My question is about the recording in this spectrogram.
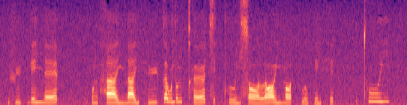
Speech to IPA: fyː˨k̚je˧jn̪ɛː˨˥p̚ | pʊ˨˩ŋhaː˨jn̪aː˨j hyː˧kɐ˥wjʊ˥ŋ kʰœː˨˥t͡sɪ˨˥k̚pʰuː˨˩j sɔː˨˩lɔː˧jmɔː˨t̚ kʷɐ˨˩wke˨˩j hɪ˨k̚ | t̪ʰuː˥j

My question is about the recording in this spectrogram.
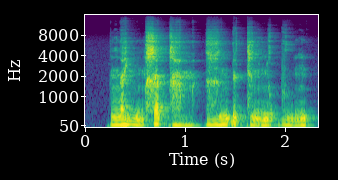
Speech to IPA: ŋa˨˦jmḭ˧˨mxa˦˥k̚xa̤˨˩m | ɣɨ˨˦nɗə˦˥t̚xḛ˧˨ŋɲɔ˨˩p̚ vu˧˩˨ŋ

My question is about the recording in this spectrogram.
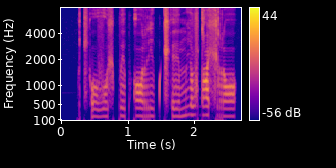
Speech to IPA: t͡sʼo˨vo˨ʃ pe˨pkɔ˨ri˨pt͡ʃʼe˨ mi˦vdˤi˦ʃ rɔ˦

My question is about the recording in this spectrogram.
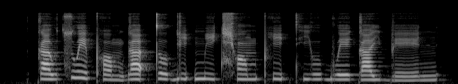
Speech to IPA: ka˧wt͡swe˥˧pʰɔ˨˩m ɡa˦ʔt̪o˥˧ɡi˦ʔ mi˥˧t͡ɕʰɔ̃˦mpʰi˦ʔ t̪ʰju˦bwe˦ɡa˦j be˨˦n

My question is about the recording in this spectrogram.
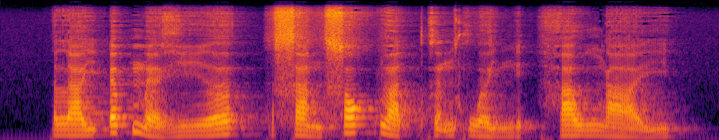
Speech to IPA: la˨˦jʔɛ˦˥p̚mɛ˧˩ɣi˨˦ə̯ | sa˧˩nsɔ˦˥k̚va˨˩t̚ kə̰˧˥nkwə˧˩jŋi˨˩t̚ ha˧wŋa˧˩˨j

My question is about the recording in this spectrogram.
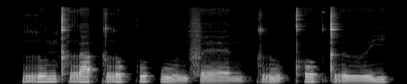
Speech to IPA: ru˥˩nkʰra˥˩ʔ kro˦˥k̚ʔu˥˩k̚ wu˨˩nfɛː˨˩n | kru˨˩ʔkʰo˥˩k̚ trɯː˩˦j

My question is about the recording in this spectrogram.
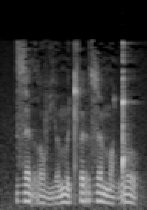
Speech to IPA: zɛ˥˩rɔ˧˩vjɵ˨˥ mɵ˧˩cʰɵ˥r zœ˥˧mɒ˧˩ŋ͡ǃo˥˩

